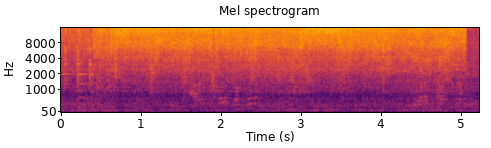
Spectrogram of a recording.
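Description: A stew sizzles and bubbles in a pot.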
